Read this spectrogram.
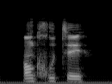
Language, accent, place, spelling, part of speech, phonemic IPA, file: French, France, Lyon, encroûter, verb, /ɑ̃.kʁu.te/, LL-Q150 (fra)-encroûter.wav
- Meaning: 1. to encrust, crust over 2. to crust over, form a crust 3. to get into a rut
